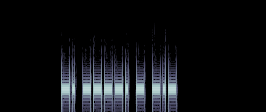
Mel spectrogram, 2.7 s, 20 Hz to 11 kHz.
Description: Morse code, heard as a keyed tone, about 44 wpm, 700 Hz. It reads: N9TK
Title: Easy Call Signs - 45wpm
